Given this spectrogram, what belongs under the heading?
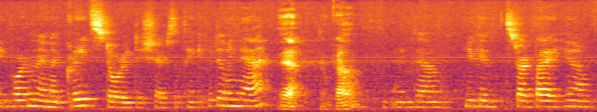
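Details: Adult female interviewer; normal fluent speech.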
